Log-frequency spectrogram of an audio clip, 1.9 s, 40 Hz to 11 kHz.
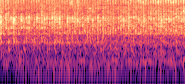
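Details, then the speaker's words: BMW 524td with M21D24 diesel after valve adjustment, run with vacuum pump removed: steady, even idle with soft regular clatter and no loud valvetrain knocking as before; sounds healthy. "well that sounds pretty good to me yeah doesn't really seem to have the loud knocking noise that was doing before"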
